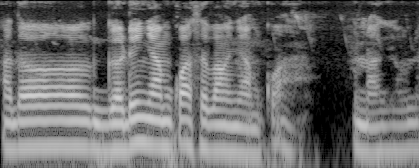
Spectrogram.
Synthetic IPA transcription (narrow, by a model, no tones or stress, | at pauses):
ad̪ɔɡəɖiɲamkoasebaŋɲamkoa | naɡalɛ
